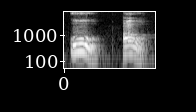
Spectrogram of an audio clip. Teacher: ओ औ कंठ और ओट से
